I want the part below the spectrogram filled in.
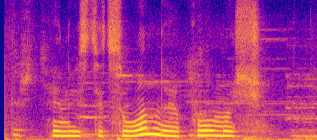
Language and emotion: Russian, neutral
